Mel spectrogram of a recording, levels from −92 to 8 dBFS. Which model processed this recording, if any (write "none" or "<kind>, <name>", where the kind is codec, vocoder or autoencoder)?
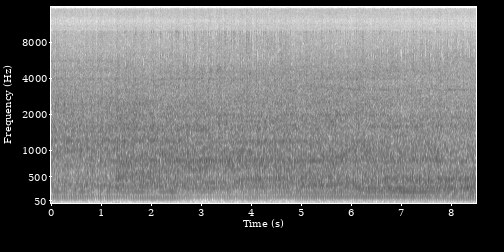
none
